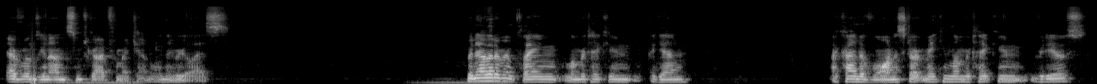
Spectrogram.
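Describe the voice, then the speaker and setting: Recorded in low quality, this young Canadian streamer's creaky, mid-range voice betrays a sore throat and drowsiness. In his late teens, he rambles through livestream chat, correcting himself, restarting a lot and being self-deprecating.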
